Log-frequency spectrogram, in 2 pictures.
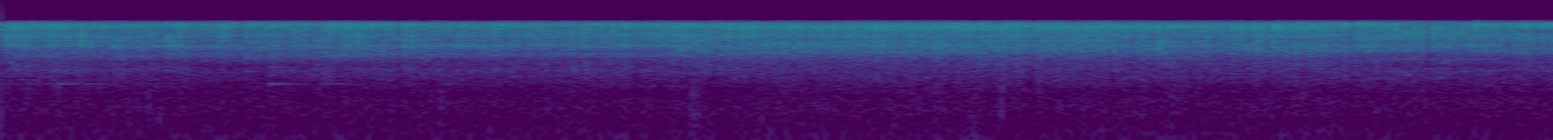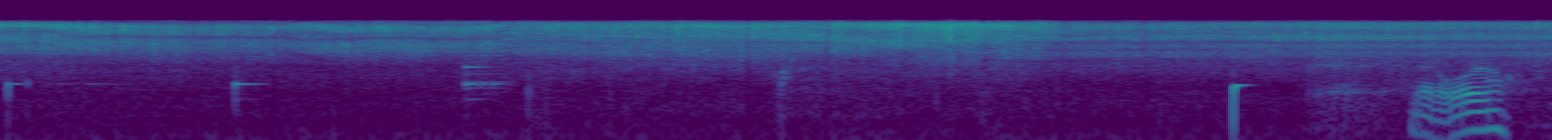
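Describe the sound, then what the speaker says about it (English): Onions or shallots sizzle in a skillet on a Firebox wood stove outdoors on a cold winter day, a steady close hiss with a few faint clinks and a brief clatter near the end. "We'll grab this other skillet. And them onions back in there."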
